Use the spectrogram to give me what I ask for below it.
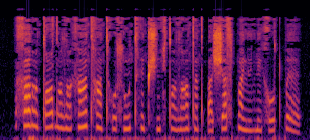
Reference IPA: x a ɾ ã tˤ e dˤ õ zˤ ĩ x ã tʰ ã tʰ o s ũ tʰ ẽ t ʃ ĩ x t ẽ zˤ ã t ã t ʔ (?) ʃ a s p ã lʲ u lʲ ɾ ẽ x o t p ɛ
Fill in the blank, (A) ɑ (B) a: B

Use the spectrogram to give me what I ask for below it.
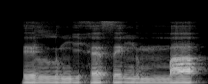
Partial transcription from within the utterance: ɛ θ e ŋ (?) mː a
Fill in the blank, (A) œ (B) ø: B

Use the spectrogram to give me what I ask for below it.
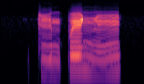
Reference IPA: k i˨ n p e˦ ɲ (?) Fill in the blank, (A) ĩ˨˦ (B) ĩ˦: A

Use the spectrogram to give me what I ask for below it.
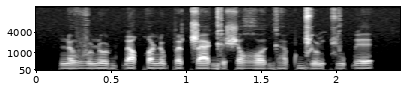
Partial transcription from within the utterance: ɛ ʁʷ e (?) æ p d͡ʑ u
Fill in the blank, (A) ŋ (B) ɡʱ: B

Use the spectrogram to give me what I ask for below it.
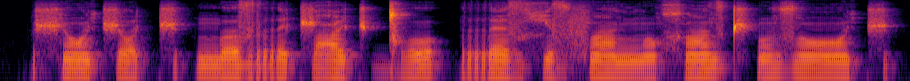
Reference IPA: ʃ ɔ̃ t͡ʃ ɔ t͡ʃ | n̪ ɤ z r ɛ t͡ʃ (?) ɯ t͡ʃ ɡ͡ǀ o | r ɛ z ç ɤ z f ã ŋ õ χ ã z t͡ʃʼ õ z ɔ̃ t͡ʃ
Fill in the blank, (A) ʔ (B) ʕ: B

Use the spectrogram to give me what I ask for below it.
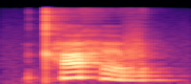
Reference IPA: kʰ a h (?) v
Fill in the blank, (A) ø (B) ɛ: B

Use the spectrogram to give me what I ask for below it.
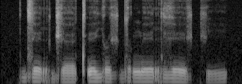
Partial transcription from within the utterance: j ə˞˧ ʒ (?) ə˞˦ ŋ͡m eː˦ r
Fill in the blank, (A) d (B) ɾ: A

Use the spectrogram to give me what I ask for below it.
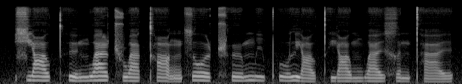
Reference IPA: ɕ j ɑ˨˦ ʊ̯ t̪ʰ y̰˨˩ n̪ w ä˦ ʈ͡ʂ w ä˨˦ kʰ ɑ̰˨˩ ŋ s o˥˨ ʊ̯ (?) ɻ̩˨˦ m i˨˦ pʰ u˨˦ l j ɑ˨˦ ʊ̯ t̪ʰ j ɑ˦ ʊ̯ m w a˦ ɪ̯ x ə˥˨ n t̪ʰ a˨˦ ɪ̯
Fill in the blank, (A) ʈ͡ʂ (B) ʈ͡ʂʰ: B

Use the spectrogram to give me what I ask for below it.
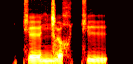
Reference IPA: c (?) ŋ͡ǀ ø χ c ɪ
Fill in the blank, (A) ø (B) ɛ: B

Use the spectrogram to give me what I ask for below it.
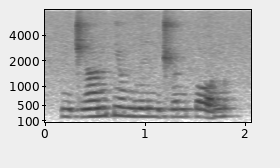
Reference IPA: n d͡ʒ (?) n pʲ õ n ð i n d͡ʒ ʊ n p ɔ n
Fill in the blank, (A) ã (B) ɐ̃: A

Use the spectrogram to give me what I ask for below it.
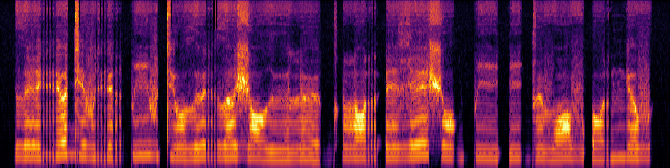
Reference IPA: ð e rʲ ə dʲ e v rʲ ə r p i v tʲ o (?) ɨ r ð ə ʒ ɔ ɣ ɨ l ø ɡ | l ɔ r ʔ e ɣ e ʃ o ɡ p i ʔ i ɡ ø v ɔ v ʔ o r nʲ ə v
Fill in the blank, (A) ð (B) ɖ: A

